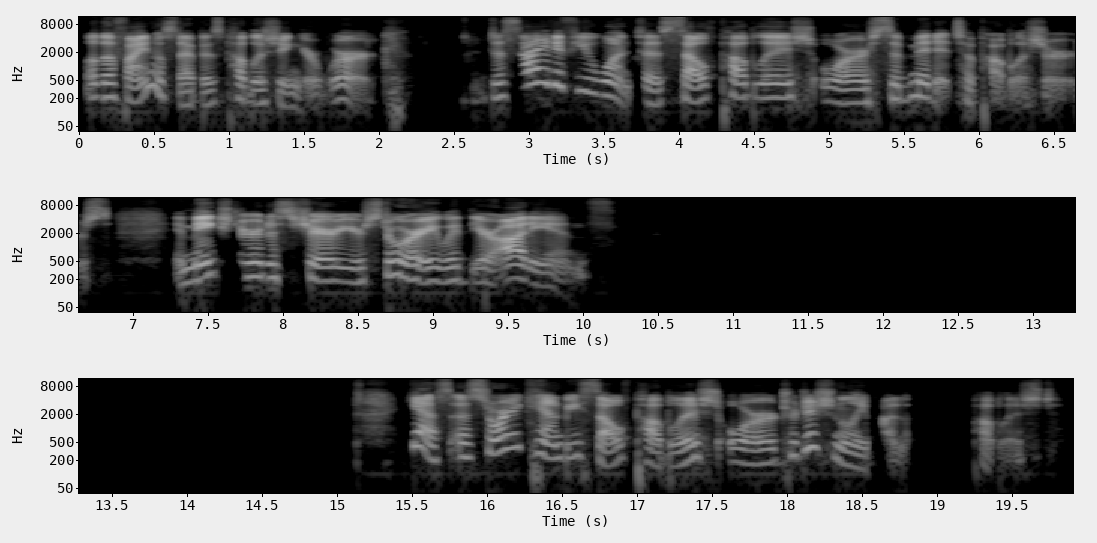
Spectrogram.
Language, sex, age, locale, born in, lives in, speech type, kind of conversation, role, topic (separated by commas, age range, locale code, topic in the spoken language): English, female, 40-44, en-US, United States, United States, read, expert-assistant, expert, What are the steps involved in the creative writing process?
